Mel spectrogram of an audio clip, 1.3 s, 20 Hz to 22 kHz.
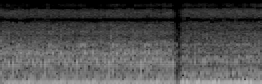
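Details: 2001 Ford F250 Super Duty 7.3 Powerstroke diesel warming up on a 60-degree day: deep, steady clatter at low idle with an even beat, no misses or knocks; normal healthy idle.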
